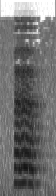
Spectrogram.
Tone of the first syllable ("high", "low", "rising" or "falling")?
high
